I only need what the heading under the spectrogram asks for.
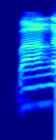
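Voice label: "bangat", Malay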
